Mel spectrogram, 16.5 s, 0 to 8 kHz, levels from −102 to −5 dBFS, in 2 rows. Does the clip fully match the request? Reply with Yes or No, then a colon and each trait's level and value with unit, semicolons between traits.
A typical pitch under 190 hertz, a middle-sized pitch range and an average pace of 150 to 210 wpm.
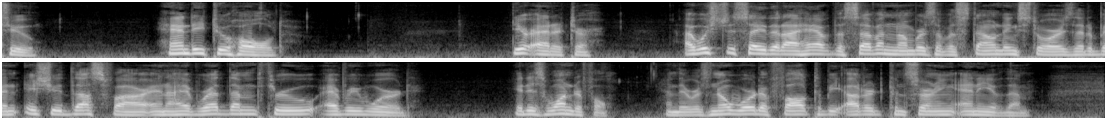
Yes: low, 135 Hz; average, 3.1 semitones; average, 180 wpm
